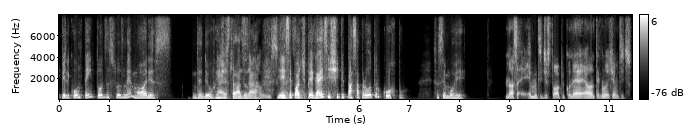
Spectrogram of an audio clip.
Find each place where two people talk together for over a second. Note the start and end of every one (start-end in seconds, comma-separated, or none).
3.1-5.3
